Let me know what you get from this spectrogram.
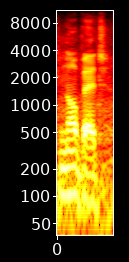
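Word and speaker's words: Norbert: But he didn't pronounce the T. So it was a D on the end.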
